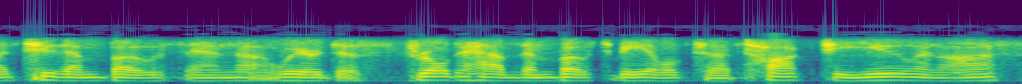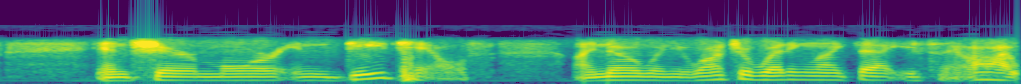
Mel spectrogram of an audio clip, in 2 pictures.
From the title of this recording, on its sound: CONFERENCE CALL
